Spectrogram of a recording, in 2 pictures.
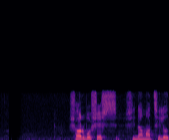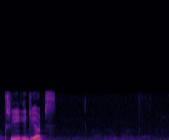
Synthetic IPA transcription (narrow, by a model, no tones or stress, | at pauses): ʃɔɾboʃeʃːinamat͡ɕʰilot̪ʰɾiiɖiaʈs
